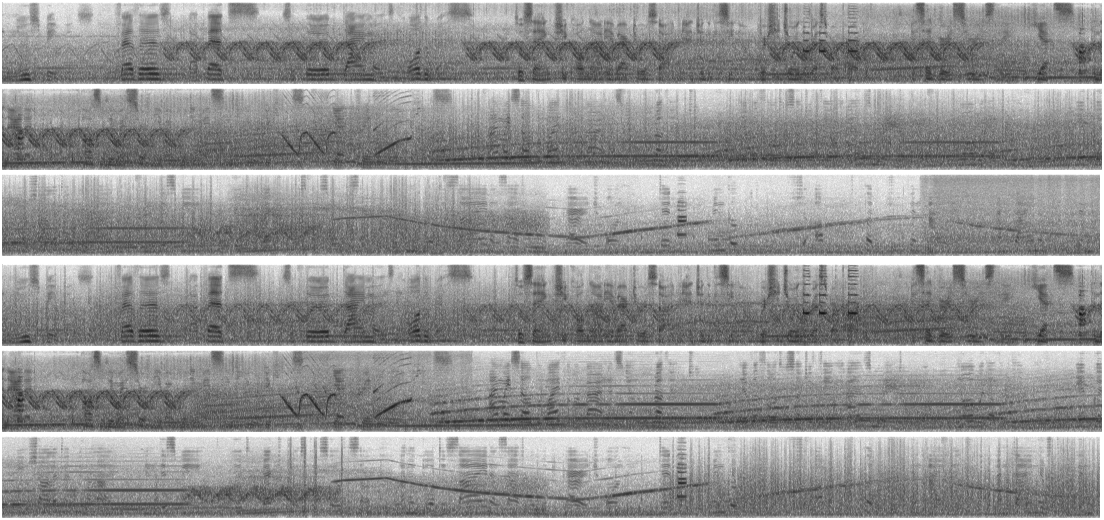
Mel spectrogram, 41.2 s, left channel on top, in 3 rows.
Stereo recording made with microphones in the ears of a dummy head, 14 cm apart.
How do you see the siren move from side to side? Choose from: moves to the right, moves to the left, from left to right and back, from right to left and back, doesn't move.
moves to the right.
